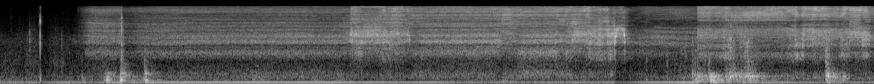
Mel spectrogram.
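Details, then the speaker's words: Compressor-fed sandblasting cabinet being assembled and tested, teflon tape added to fittings; sharp steady high hiss cutting in and out; air leaking at the poorly glued connection to the blasting gun. "Bien. On entend un petit bruit d'air, mais c'est ici. Ah. C'est ici au niveau de la connexion au pistolet."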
